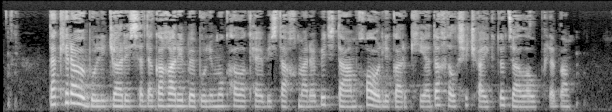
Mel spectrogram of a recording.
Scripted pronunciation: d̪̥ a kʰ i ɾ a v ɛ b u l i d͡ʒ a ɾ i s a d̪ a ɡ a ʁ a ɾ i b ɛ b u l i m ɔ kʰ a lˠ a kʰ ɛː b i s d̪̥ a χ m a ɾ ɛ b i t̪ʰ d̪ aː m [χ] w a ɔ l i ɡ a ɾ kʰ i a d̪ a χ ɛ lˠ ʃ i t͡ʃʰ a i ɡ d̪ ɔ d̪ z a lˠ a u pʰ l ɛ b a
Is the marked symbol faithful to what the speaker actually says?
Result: yes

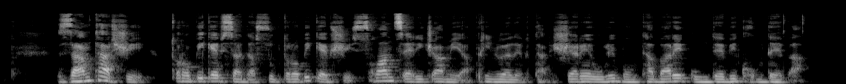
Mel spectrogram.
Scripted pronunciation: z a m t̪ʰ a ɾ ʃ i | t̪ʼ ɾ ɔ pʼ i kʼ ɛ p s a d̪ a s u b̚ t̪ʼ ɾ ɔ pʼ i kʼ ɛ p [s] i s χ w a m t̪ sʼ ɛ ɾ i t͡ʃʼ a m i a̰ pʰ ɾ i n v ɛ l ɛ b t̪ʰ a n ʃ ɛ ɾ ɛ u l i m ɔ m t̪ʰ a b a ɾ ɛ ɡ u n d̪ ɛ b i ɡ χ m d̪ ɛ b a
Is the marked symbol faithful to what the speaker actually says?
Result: no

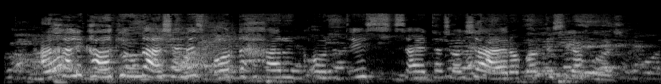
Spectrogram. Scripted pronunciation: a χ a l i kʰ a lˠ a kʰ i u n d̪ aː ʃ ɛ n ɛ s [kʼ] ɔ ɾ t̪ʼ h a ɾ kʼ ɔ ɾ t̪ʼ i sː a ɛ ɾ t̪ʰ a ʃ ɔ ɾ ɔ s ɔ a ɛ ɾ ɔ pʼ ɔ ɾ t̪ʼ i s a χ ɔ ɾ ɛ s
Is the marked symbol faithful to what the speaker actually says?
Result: no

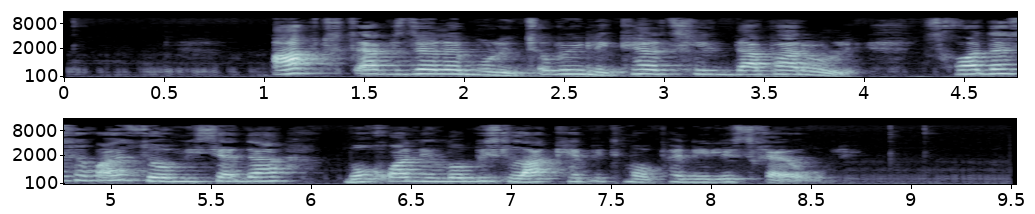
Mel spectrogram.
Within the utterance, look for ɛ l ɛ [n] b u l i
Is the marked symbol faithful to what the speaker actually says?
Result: no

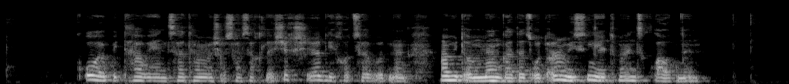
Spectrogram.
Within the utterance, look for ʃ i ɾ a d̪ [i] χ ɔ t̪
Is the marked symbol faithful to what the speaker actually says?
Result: yes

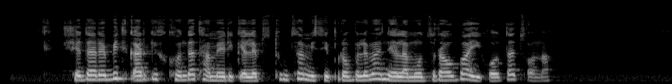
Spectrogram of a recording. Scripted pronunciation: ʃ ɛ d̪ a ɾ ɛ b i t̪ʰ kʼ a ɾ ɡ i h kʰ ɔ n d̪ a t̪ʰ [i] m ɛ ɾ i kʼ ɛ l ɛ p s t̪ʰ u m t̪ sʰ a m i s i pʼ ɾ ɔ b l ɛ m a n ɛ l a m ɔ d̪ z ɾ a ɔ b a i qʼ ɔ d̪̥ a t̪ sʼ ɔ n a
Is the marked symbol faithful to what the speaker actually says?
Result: no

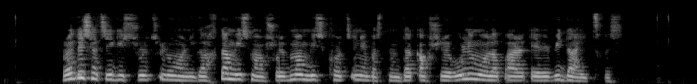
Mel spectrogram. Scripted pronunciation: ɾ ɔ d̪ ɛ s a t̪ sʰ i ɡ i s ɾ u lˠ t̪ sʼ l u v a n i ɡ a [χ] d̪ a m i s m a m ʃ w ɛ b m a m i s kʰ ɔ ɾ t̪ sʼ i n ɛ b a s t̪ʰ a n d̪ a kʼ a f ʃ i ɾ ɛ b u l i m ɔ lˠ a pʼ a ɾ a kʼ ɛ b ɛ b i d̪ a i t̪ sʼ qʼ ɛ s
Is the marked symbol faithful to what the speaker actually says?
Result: yes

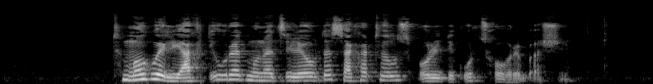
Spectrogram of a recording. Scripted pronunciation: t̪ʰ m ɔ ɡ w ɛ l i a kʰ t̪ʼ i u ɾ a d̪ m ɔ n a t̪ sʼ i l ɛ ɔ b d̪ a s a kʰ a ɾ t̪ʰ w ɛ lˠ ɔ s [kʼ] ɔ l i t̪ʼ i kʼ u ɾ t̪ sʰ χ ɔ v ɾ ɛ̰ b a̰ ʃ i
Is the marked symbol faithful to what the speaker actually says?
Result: no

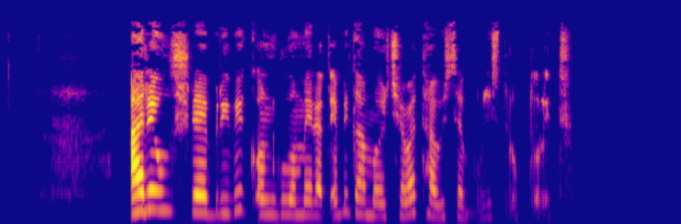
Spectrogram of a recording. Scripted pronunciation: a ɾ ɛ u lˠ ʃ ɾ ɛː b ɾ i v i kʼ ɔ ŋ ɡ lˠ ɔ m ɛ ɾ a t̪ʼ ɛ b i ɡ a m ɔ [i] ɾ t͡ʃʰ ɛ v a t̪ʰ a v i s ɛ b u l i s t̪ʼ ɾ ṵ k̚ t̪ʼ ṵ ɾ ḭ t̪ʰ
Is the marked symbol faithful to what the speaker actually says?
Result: no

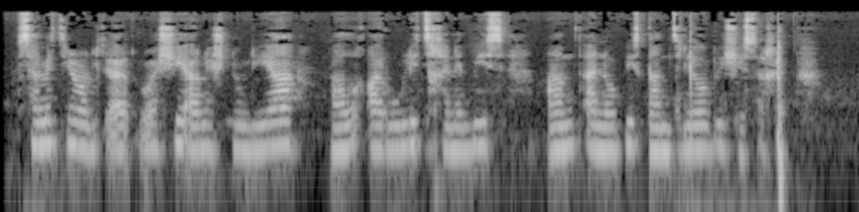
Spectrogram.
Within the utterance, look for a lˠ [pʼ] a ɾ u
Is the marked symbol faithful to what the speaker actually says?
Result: no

